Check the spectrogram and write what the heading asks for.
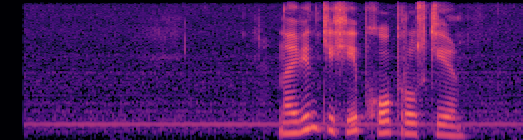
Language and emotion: Russian, neutral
